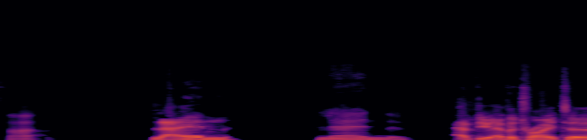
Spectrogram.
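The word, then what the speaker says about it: La Haine: Len or Lahane, as I like to call it. That's a Jew movie. I didn't know that's how you pronounce that. Len.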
